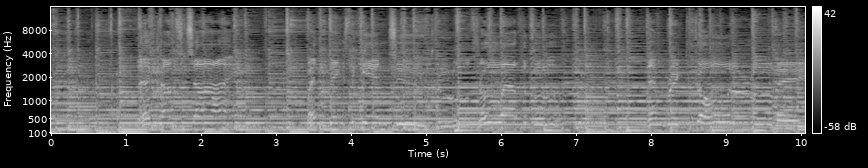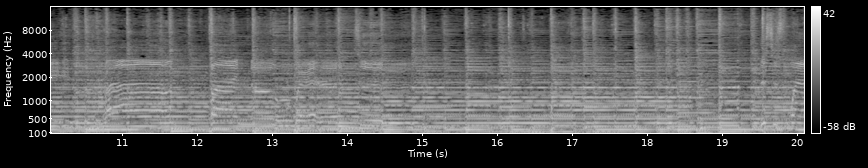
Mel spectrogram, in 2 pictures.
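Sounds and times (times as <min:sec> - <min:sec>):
acoustic guitars strumming chords: 0:00.0 - 0:20.0
sliding guitar lead line: 0:00.0 - 0:20.0.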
